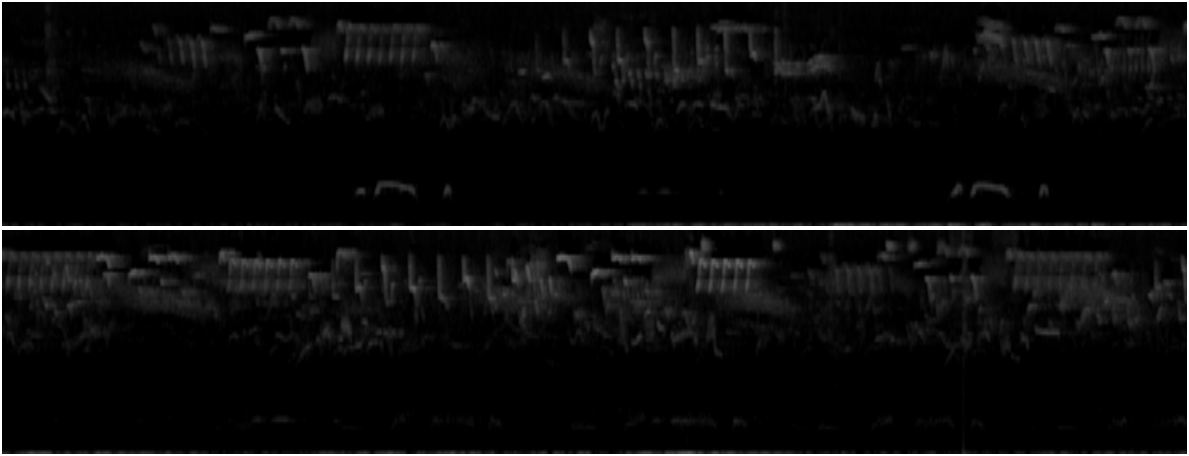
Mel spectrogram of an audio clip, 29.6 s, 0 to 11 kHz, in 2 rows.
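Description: Birds chirping in a dense chorus of many overlapping calls and trills, busier from about a third of the way in, with a couple of lower, curving notes standing out about 5 and 12 seconds in.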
